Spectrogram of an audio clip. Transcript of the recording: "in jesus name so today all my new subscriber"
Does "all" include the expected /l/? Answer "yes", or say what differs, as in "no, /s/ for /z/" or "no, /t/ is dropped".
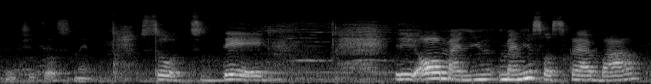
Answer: no, /n/ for /l/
